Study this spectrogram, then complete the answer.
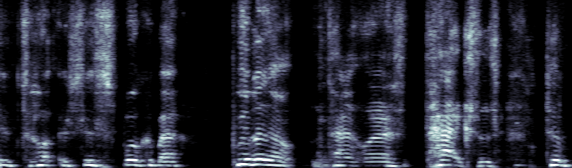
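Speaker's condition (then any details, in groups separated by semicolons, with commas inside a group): Cerebral palsy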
